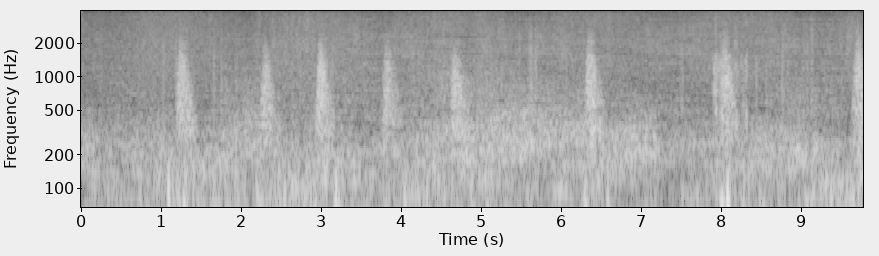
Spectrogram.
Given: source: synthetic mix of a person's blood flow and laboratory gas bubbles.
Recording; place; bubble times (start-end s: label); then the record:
Doppler ultrasound of blood flow; subclavian vein
7.88-8.34 s: bubbles
From the record:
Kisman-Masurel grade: 121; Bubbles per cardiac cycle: 1 to 2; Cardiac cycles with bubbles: 10 to 50%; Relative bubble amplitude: barely perceptible (0.100 to 0.250); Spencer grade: 2 (many but less than half of the cardiac periods contain bubble signals, singularly or in groups); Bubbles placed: anywhere in the cardiac cycle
